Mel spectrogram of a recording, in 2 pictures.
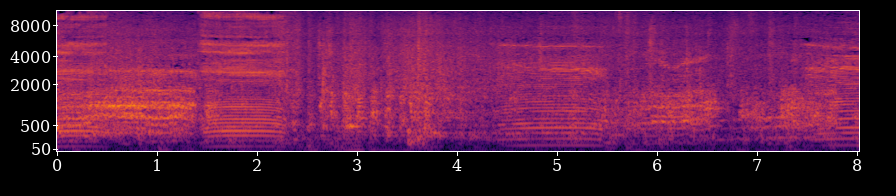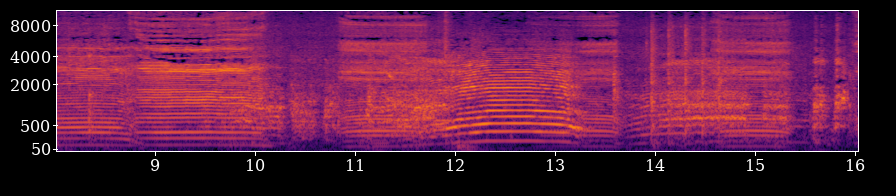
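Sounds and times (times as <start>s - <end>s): cattle mooing: 0.0s - 2.3s, 7.4s - 10.2s, 10.8s - 15.4s.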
